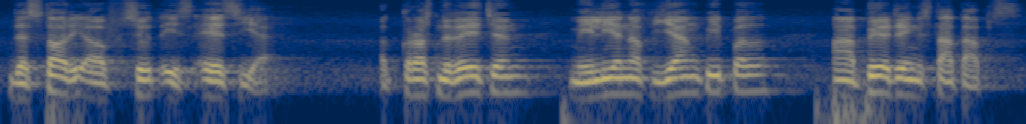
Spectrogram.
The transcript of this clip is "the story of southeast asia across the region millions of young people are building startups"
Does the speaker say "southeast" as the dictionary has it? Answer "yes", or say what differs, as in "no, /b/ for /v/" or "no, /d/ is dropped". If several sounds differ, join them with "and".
no, /t/ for /θ/ and /t/ is dropped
